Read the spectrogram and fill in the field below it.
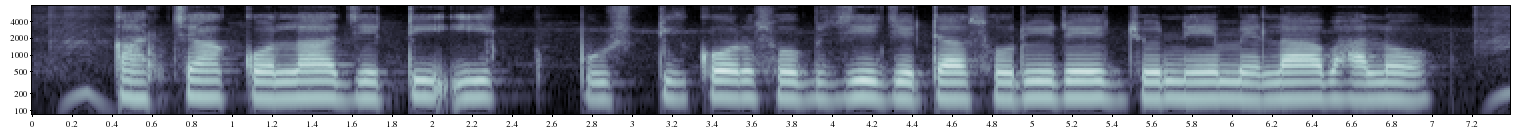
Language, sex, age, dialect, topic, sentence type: Bengali, female, 18-24, Jharkhandi, agriculture, statement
